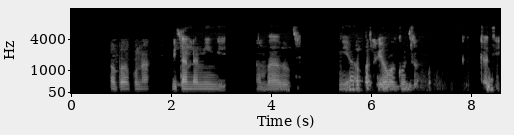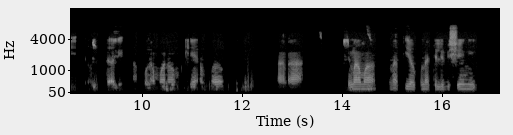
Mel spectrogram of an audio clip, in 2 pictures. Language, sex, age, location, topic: Swahili, male, 18-24, Wajir, health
